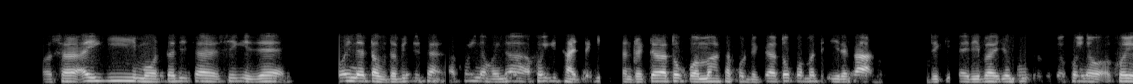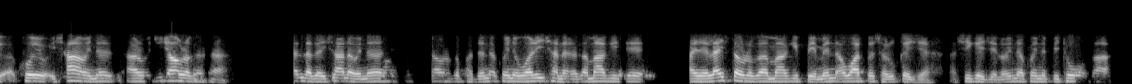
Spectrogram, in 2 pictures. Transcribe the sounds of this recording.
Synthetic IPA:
osɐɾɐjɡimot̚ːɐdisɐɾsiɡize | ojnɐtɐwdɐbizesɐɾɐkʰojnɐɦojnɐːkʰojɡisajt̚ːɐɡikɐntɾek̚tɐɾɐtok̚pɐmɐsɐb̚kontɾek̚tɐɾɐtok̚pɐmɐtʰiɾɐɡɐ | huzikːilɐjɾibɐjumbuŋdɐbiiɐkʰojnɐɐ̰kʰojɐ̰kʰojisaojnɐsaɾojd͡ʒujawɾɐɡɐsɐ | sɐlːɐɡɐisanɐojnɐ | jawɾɐɡɐpʰɐzɐnɐːkʰojnɐwaɾisanɐɾɐɡɐmaɡise | pʰajnelajstɐwɾɐɡɐmaɡipementɐwat̚pɐsɐɾukːɐjzeɐsikɐjzelojnɐkʰojnɐpitʰoɾɐɡɐ

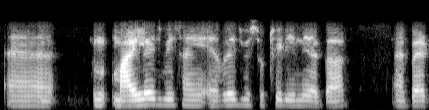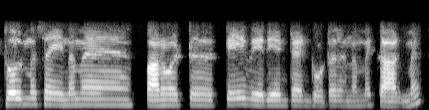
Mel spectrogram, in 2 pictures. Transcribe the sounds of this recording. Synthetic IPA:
ɛ̃ː | maːɪleːd͡ʑbʱisãːĩʔeːʋɾeːd͡ʑbʱisʊʈʰiɗĩːn̆d̪iakaːɾ | ɛ̃ːpɛːʈʰɾoːlmẽsãːĩɪnəmẽpaːɾ̃ə̃ʋɐʈʰʈeːʋeːɾijə̃ɳʈɛ̃ːnʈoːʈəlɦɪnə̆mẽkaːɾmẽ

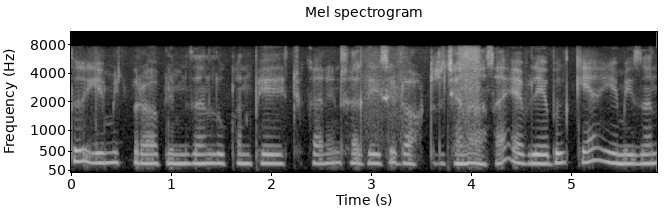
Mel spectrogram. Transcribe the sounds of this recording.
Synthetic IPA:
t̪ɨjemit͡ʃʰpɾaːblimzɐnlukɐnpʰet͡ʃʰu̥kaːɾinsɐɡɐjsiɖaːkʈəɾd͡ʒʰɐnaːsaːeʋeleːbəlkiãjemizɐn

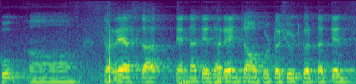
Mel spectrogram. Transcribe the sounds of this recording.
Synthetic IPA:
kʰuːp | d͡zʱəɾeəst̪at̪ːanːat̪ed͡zʱəɾjãnt͡sãfoʈoɕuːʈkəɾt̪at̪ːe

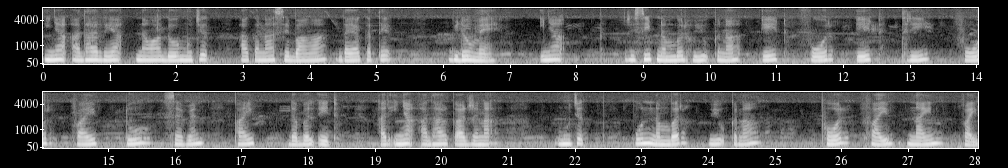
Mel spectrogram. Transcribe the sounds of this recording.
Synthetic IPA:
ɪɲãʔaːd̪ʱaɾːɛjaʔ | nəwad̪omut͡ʃət̪̚ | akənasɛbãŋãd̪ɐjakət̪ɛ | biɖomɛ̃ | ɪɲãʔ | ɾɪsiːpnəmbəɾhʊjuʔkəna | eːʈpʰoːɾeːʈ | t̪ʰɾiː | pʰoːɾ | pʰajb̚ | ʈusɛbən | pʰaib̚ | ɖəbəleːʈ | əɾɪ̰ɲãʔad̪ʱaɾkaɾɖɾɛna̰ʔ | mũt͡ʃət̪̚ | punːəmbəɾ | hujuʔkəɾna | pʰoːɾ | pʰajbːaɪnpʰaib

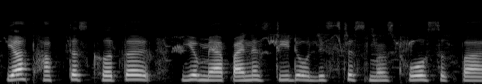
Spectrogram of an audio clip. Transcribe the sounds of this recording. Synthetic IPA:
jaːt̪ʰhɐp̚t̪ɐskʰəːt̪ɐɾ | jəmaːpanɐsʈiːɖoːlisʈɐsmɐnzʈhoːsək̚paː

